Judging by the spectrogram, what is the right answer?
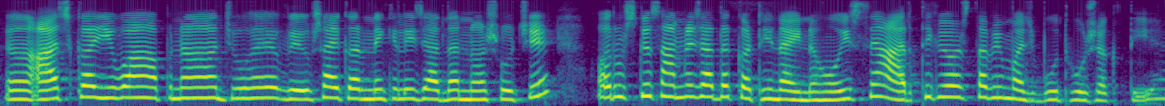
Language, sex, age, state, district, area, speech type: Hindi, female, 60+, Madhya Pradesh, Balaghat, rural, spontaneous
